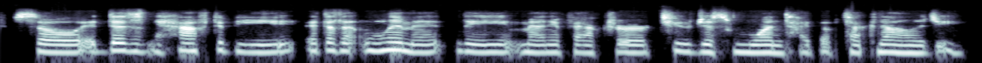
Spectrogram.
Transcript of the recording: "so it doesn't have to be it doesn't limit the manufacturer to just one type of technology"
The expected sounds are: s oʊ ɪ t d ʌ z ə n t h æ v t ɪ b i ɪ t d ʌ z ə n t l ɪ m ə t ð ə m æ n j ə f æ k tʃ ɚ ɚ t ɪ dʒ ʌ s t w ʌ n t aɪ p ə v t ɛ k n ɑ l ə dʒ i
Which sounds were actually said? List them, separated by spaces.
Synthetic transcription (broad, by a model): s oʊ ɪ t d ʌ z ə n t h æ f t ɪ b i ɪ t d ʌ z ə n t l ɪ m ə t ð ə m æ n j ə f æ k tʃ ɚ ɚ t ɪ dʒ ʌ s t w ʌ n t aɪ p ə v t ɛ k n ɑ l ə dʒ i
